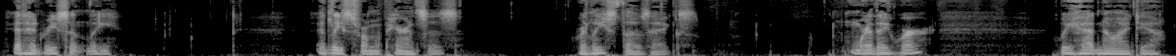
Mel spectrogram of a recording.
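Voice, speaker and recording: A man playing a grave, gentle doctor who recounts paranormal creature hunts in a soft, husky ASMR storytelling style. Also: fairly low pitch, steady tone, slow, long pauses, no room sound, heavily acted. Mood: hushed, regretful. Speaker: storyteller, podcast narrator.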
